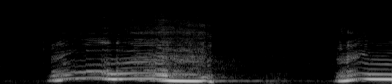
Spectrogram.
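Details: Crocodile male lions roaring in the morning, Lower Zambezi National Park, Zambia; a long, deep roar swelling over about a second and a half and falling away, then another roar beginning.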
